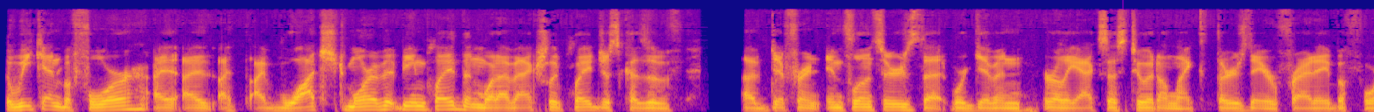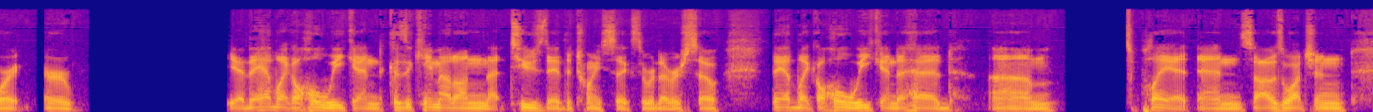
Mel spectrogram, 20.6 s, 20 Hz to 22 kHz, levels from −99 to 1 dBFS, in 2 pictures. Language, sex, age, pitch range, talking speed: English, male, 20-39, 85-100 Hz, 220 wpm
